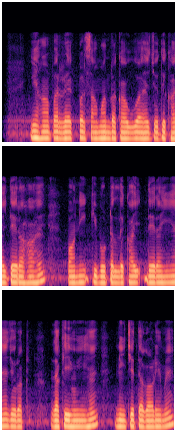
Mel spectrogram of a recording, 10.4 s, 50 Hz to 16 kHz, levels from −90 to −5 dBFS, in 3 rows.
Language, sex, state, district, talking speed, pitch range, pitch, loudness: Hindi, male, Bihar, Jamui, 155 wpm, 120-125 Hz, 120 Hz, -19 LUFS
